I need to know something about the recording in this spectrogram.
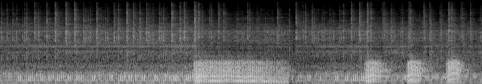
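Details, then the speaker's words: Shindaiwa AH242 hedge trimmer two-stroke, brought in for only accelerating when choked, just started on choke: idle buzz with crisp throttle blips rising and falling cleanly; normal running. "put it on choke give it a minute to warm up starting on the first pole is a good sign oh"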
